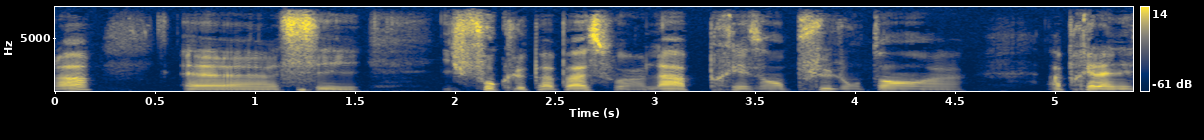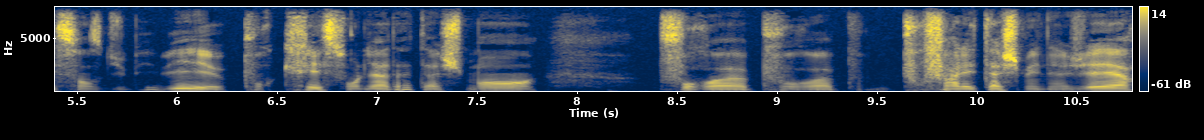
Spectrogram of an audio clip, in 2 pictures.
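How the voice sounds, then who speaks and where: A man at medium pitch speaks at a fairly slow pace with fairly even intonation, big swings in loudness, and long, frequent pauses. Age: 30s. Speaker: father and parenting blogger. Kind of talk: casual interview. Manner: halting, many repetitions.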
